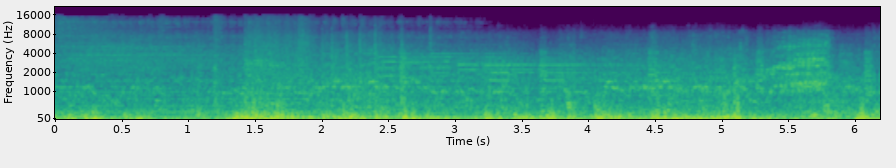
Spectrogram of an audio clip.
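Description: Wind buffeting the microphone with an irregular, heavy low rumble on an open boat at sea.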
